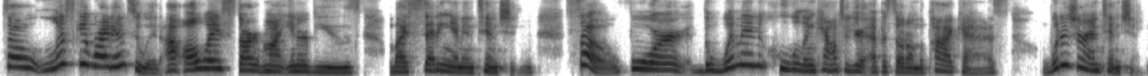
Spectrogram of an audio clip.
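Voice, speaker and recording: A woman's voice: on the high side, big pitch swings, normal speed, no echo, clean studio sound. A woman hosting a podcast interview, upbeat and affirming as she introduces and questions her guest. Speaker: podcast host.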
